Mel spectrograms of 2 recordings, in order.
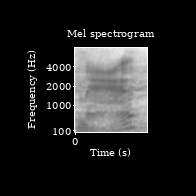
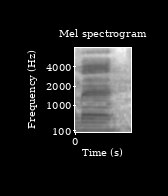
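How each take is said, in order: First: It is said with the hỏi tone. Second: It is said with a level tone. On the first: "Hỏi" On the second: "without a tone"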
